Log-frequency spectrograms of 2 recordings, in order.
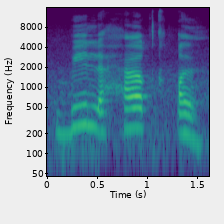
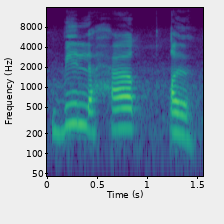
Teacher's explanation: تو جب مشدد حرف ہوگا نا یعنی تشدید والا، تو تشدید اس کی باقی رہتی ہے لیکن حرکت ظاہر نہیں ہوتی، حرکت ختم ہو گئی۔ ہا قاف زبر حق، قاف زیر قی، جو قاف کے نیچے زیر تھی نا وہ ختم ہو گئی لیکن تشدید باقی رہی۔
